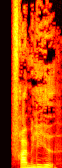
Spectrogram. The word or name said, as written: fremmelighed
